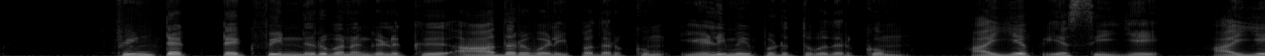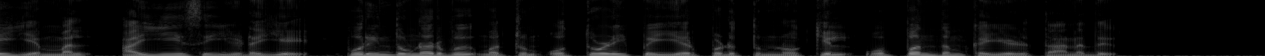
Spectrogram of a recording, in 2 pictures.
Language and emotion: Tamil, neutral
